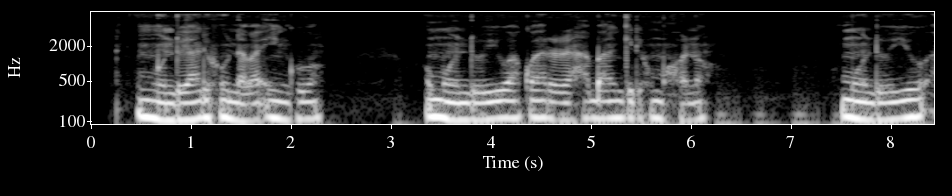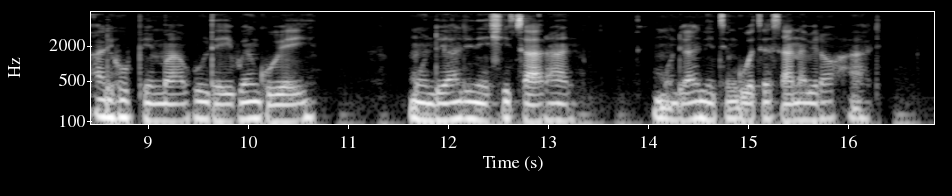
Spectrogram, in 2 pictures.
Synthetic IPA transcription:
umuːndujalixunaβaiŋɡuβo | umuːndujuwakwaːɾiɾexaβaːŋɡiɾixumuxo̞no̞ | umuːndujualixupimaβule̞jiβwe̞ːŋɡuβe̞ji | umuːndujaliniʃit͡saːɾaniumṵːndujalinit͡siːŋɡuβot͡se̞sanaβiɾaoxali̥

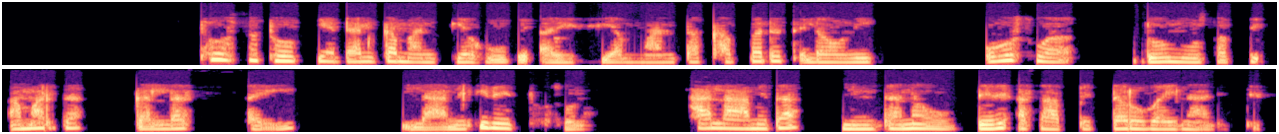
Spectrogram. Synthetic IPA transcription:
t̪ʰo̞ːsːɐt̪o̞ːpʼːɪjɐd̪ɐlɡɐmɐnt̪ɪjɐhuːbɛʔɐjsːɪjɐmɐnt̪ːɐkʰɐbːɐd̪ɐt̪ʼɛlɐwnɪ | o̞ːsʊwaː | d̪o̞ːmoːsɐpːɛɐmɐɾd̪ɐ | ɡ̥ɐlːɐsː | ɐ̰j | la̰ːmɛt̪ɪd̪ɛt̪ʰːo̥sɔnɐ | hɐlaːmɛt̪ɐ | mɪnt̪ɐnɐwd̪̥ɛɾɛʔɐsaːpːɛd̪̥ɐɾɔbɐjna̰ːd̪ɛt̪ːɪs

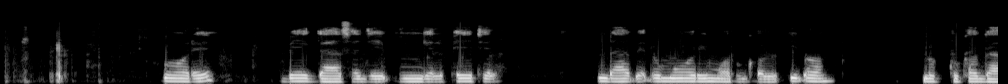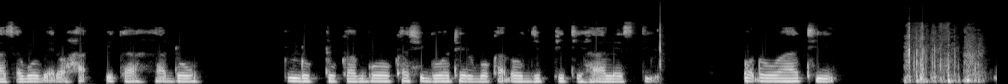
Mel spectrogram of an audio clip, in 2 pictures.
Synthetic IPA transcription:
hɔːɾɛ | bɛɡaːsad͡ʒɛɓiŋɡɛlpɛtʰɛl | ndaɓɛɗɔmoːɾimɔɾɡɔlɗiɗɔn | lutːukaɡaːsabɔɓɛ̰ɗɔ̰ha̰ɓːikaha̰dɔw | lutːukabɔkʰaʃiɡɔtʰɛlbɔka̰ɗɔd͡ʒipːitiɦa̰lɛsti | ʔɔɗɔwaːtʰi

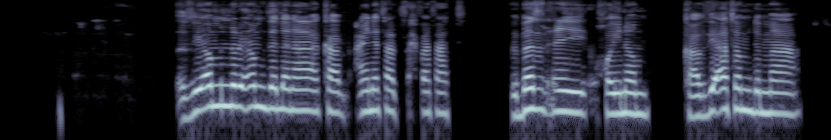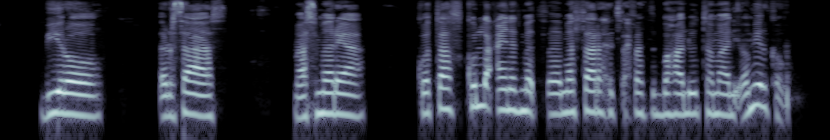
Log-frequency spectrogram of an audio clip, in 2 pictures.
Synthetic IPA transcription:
ʔɨziʔo̞mnːɨɾiʔo̞mzɐlːɐnakʰaβʕajnɐt̪ʰat̪̚t͡sʼɨħfɐt̪ʰat̪ | bɨbɐzħikʰo̞jno̞m | kʰaβziat̪ʰo̞md̪ɨmːa | biɾo̞ | ʔɨɾsas | masmɐɾja | kʰot̪ʰːaskʰulːuʕajnɐt̪̬mɐsːaɾħit͡sʼɨħfɐt̪zɨbaɦalut̪ʰɐmaliʔo̞mjɪɾɨkːɐβu

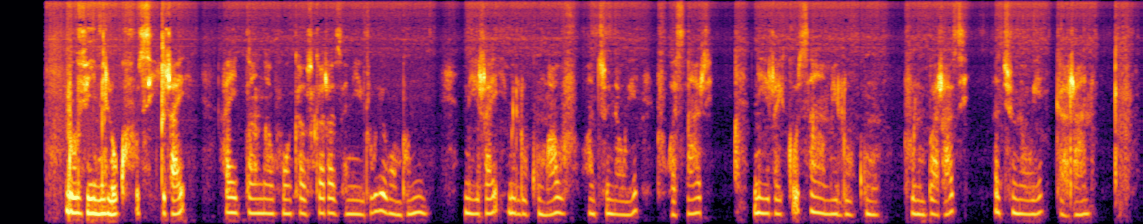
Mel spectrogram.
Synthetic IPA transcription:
luvimiluku̥fusi̥iɾaj | ait̪anəvuaŋkʰazu̥kaɾazaniɾuewambunini | niɾajmilukʰumavu̥ | ant͡sunəwe | v̥uaz̥aɾi̥ | niɾajkṵsəmiluku | v̥ulumbaɾasi̥ | ant͡sunəweɡ̥aɾanə̥

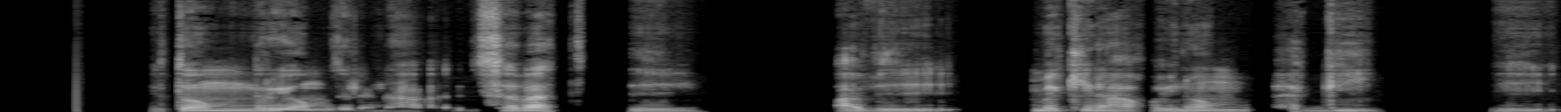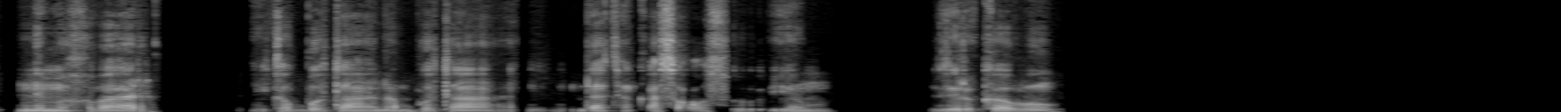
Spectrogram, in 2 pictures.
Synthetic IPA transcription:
ʔɨt̪ʰo̞mnɨɾiʔo̞mzɐlːɐnazɨsɐβat̪ | ʔaβ | mɐkʰinakʰo̞̰jno̞̰mħɨɡːi | nɨmɨxβaɾ | kʰaβbo̞t̪ʰanaβbo̞t̪ʰaɨnd̪at̪ʰɐŋkʼɐsɐ̰χʼɐ̰sṵʔɨ̰jːo̞̰m | zɨɾɨkʰːɐβu

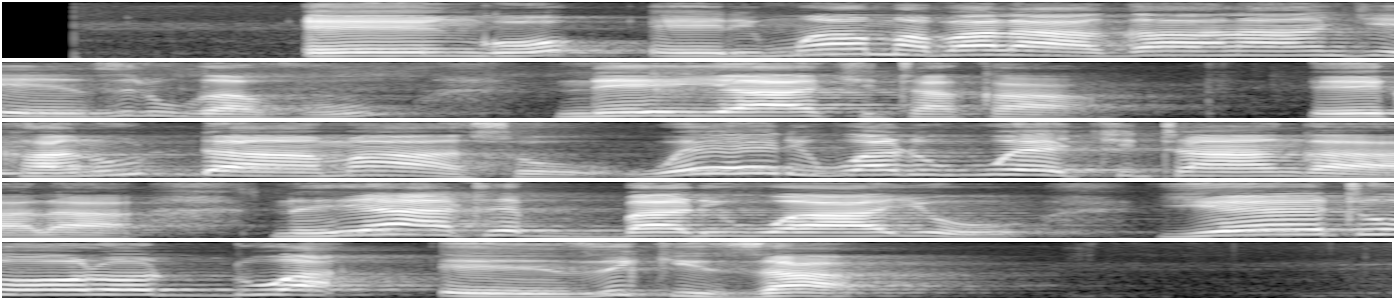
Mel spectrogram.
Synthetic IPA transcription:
eŋɡo̞eɾimwaːmaβalaːɡalaːɲɟe̞ːnziɾuɡavu | ne̞jaːcitaka | ekanudːaːmaːso̞weːɾiwaliβwe̞ːcitaːŋɡaːla̰nejaːte̞bːaliwaːjo̞ | je̞ːto̞ːlo̞dːwaenziciza

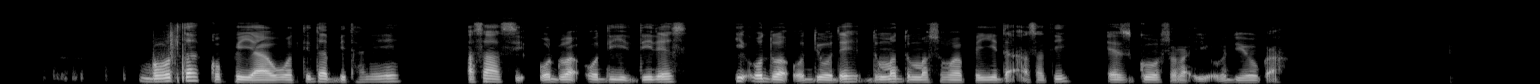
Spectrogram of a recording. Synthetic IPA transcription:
bo̞ːt̪ːɐkɔpːɛjaːwɔt̪ːɪd̪ɐbɪt̪ʰɐneː | ɐsaːsːɪɔd̪ʊwa̰ːʔɔd̪iːd̪ɪd̪es | ɪʔɔd̪ʊwa̰ːʔɔd̪ɪjo̞ːd̪ɛd̪ʊmːɐd̪ʊmːɐsɔhʊapːɛjɪd̪ɐ̰ʔɐ̰sɐt̪ɪ | ɛsɡo̞ːsɔ̰nɐ̰ʔɪ̰ʔɔ̰d̪ɪjo̞ːɡa̰ː

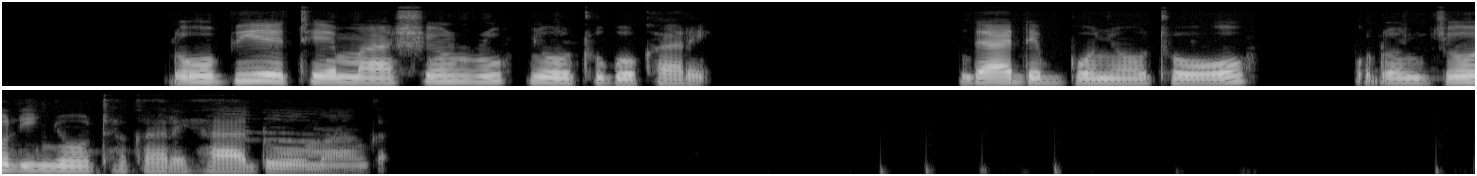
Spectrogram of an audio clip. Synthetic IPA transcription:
ɗɔbijɛtʰɛːmaʃinɾuɲoːtuɡɔkʰaɾɛ | ndaːdɛbːɔɲɔːtʰɔɔ | ʔɔ̰ɗɔnd͡ʒoːɗiɲɔtʰakaɾɛɦaːdɔːmaːŋɡa

